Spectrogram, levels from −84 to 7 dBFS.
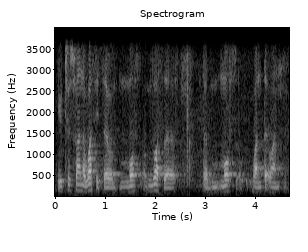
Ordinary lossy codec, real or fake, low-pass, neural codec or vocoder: none; real; 3.6 kHz; none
